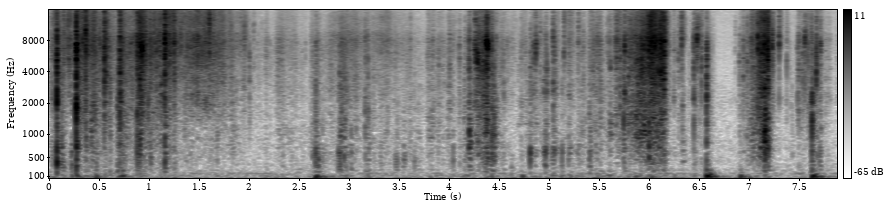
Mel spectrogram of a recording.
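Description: Cardboard and plastic wrappers rustle and crinkle as hands handle them.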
